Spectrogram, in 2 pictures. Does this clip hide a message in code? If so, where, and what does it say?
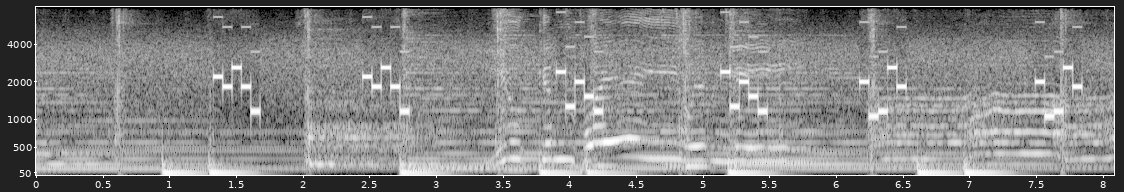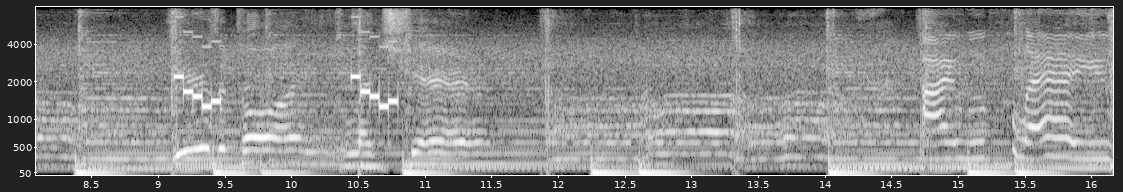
Yes: five-tone selective call (ZVEI) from 1.3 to 10.8 s, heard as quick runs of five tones, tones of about 70 ms, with radio hiss. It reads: 97772 97772 03852 03852 81227 81227 96534 96534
